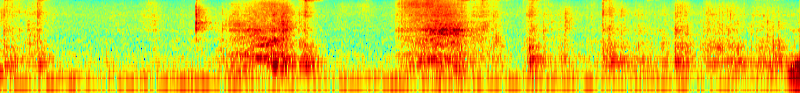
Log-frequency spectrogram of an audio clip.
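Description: The middle zipper of a handbag being tugged in several short rasping pulls. It is sticking and does not run freely.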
